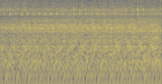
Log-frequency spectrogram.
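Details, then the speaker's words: Old truck used for milo harvest, idling in cool weather while checking a suspected coolant leak, coolant level not too low: steady, even idle with no knocks or misses; motor sounds good, normal idle. "Motor sounds good."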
